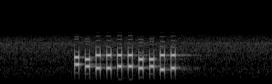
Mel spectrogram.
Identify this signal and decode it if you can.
DTMF, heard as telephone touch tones, dialled by machine, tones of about 40 ms. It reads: 0766994736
